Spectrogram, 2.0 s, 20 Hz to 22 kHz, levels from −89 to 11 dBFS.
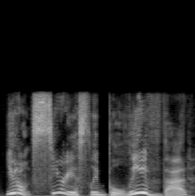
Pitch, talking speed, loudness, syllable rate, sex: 260 Hz, 155 wpm, -16 LUFS, 4.9 syllables/s, female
